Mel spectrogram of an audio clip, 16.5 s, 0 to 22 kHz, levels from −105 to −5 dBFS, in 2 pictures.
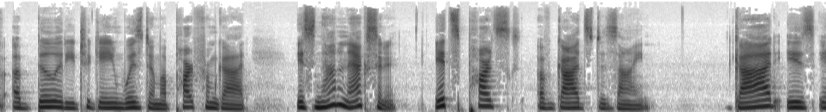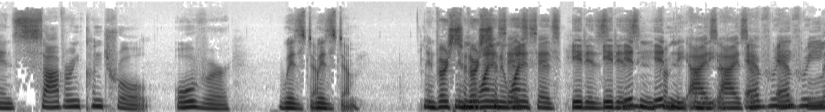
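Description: From about 11.36 s right through to the end, the speech picks up a doubled audio track: a second full-band copy lands around 300 ms behind, at roughly the same level as the original. It kicks in abruptly and has no decay or room tone, so it reads as a flat slapback rather than an echo. Most likely a second, slower capture path got mixed in, or an edit left two copies out of step.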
